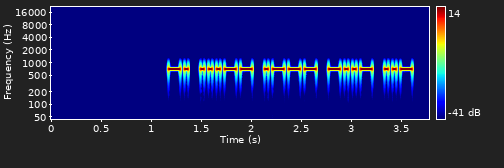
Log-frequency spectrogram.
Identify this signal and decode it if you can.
Morse code, heard as a keyed tone, about 30 wpm, 700 Hz. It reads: N3JXU
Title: USA Call Signs - 5 Characters - 6x Character Spacing - 30wpm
